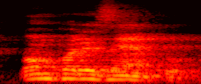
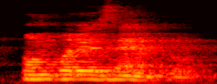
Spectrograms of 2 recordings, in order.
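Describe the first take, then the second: The two takes are said the same way.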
